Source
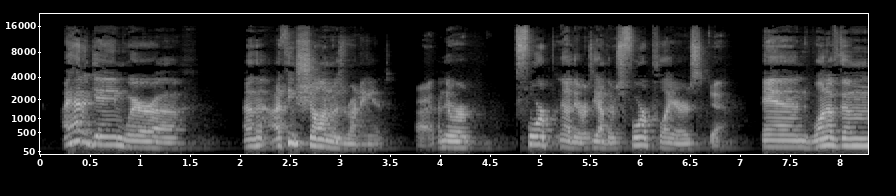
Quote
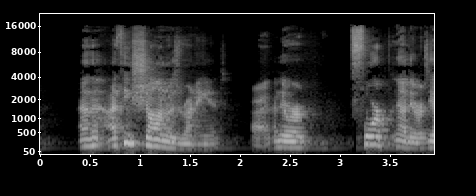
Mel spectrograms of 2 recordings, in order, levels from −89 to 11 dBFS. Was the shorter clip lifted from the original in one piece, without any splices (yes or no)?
yes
